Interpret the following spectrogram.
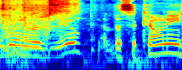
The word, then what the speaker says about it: Saucony: a review of the Sone showdowns or sakon some people pronounce it and I just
